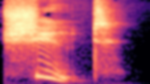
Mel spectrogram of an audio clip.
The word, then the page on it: shoot up: British English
